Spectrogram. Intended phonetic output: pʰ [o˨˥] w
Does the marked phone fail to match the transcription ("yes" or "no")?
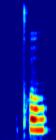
yes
